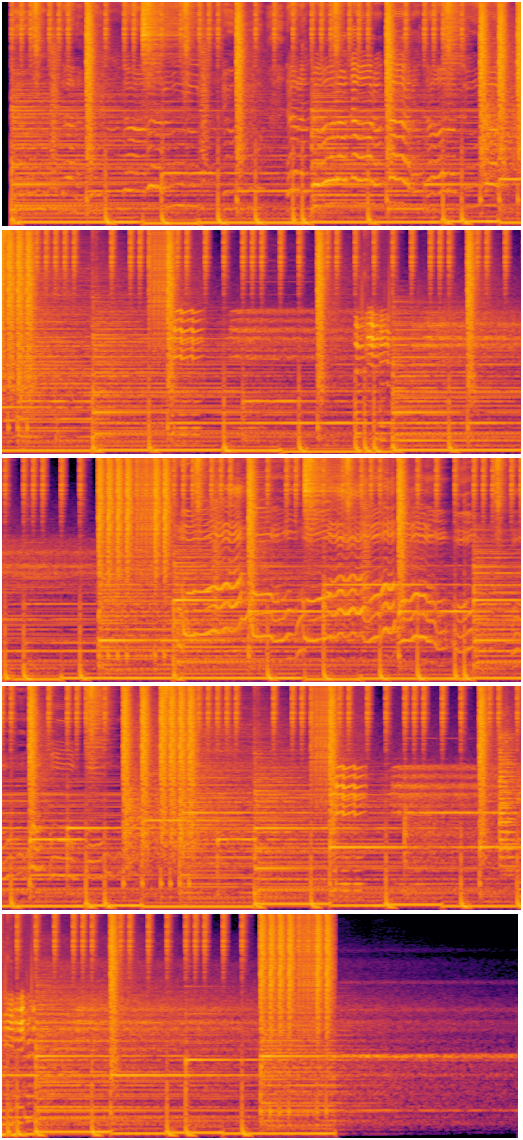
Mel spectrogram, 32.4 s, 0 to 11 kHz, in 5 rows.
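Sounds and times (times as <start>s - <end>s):
song with reverb: 0.1s - 32.4s.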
